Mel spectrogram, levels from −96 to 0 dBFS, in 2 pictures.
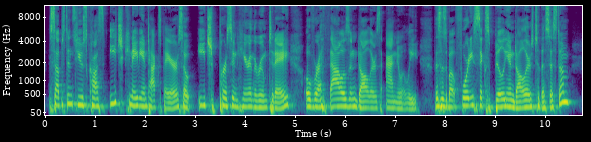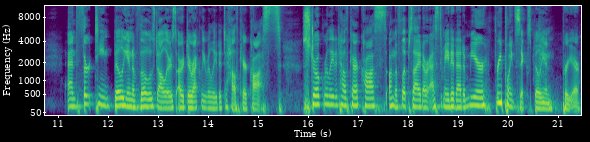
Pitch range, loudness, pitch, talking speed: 150-200 Hz, -17 LUFS, 175 Hz, 150 wpm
